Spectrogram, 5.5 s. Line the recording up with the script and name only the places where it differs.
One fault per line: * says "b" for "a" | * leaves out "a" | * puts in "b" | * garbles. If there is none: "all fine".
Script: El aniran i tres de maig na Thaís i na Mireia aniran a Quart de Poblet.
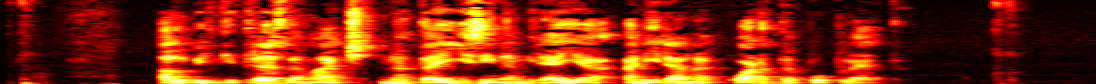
* says "vint" for "aniran"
